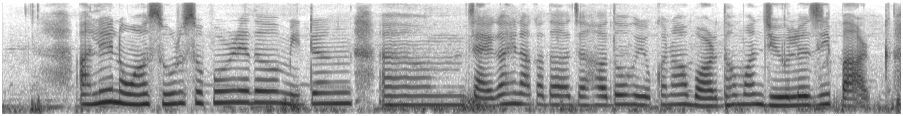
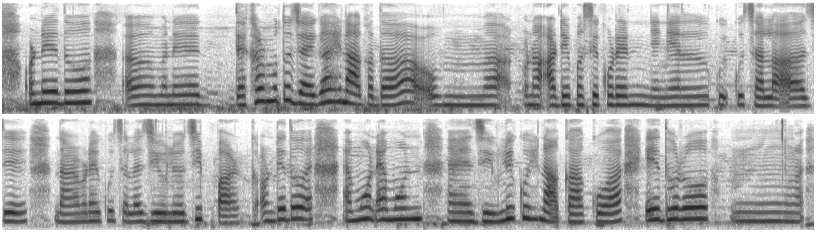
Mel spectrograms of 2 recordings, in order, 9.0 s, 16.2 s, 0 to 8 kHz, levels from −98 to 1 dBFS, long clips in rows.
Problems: constant background noise, continuous background conversations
